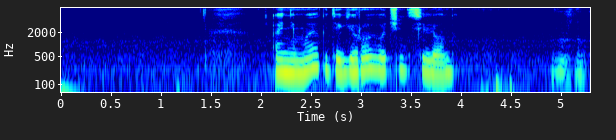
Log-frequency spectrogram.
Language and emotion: Russian, neutral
